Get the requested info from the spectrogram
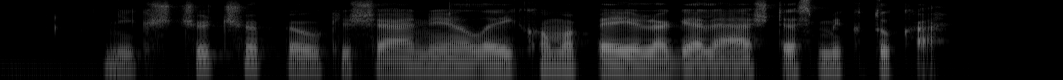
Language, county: Lithuanian, Vilnius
